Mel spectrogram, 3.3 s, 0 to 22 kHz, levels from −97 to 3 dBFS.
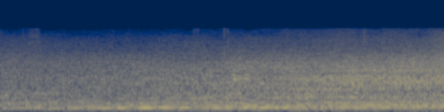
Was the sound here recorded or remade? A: remade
